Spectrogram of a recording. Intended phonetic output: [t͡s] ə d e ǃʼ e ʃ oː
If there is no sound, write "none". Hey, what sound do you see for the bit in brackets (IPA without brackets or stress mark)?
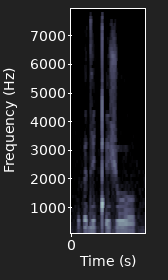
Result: θ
